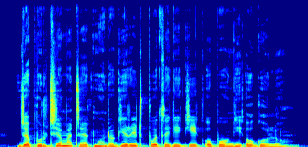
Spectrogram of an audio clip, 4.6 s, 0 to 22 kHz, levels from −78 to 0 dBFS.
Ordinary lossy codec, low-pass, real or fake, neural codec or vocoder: none; none; real; none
